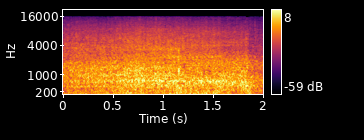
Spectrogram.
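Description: Steady rush of wind over the microphone of a motorcycle riding at speed in the rain, with the bike's engine and wet tyre noise underneath.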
